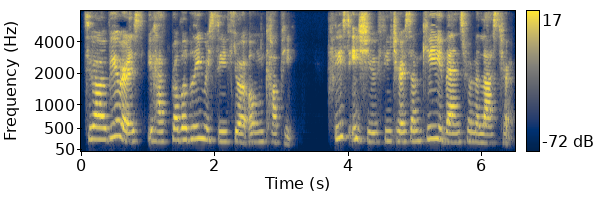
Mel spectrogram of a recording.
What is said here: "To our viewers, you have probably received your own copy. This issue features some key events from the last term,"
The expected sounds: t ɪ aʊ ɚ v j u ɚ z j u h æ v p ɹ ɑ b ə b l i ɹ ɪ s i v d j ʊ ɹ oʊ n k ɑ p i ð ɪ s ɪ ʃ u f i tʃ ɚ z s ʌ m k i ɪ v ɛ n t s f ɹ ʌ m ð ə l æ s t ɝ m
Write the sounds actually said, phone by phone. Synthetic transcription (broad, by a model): t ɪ aʊ ɚ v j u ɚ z j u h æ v p ɹ ɑ b ə b l i ɹ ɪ s i v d j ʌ ɹ oʊ n k ɑ p i ð ɪ s ɪ ʃ u f i tʃ ɚ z s ʌ m k i ɪ v ɛ n t s f ɹ ʌ m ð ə l æ s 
